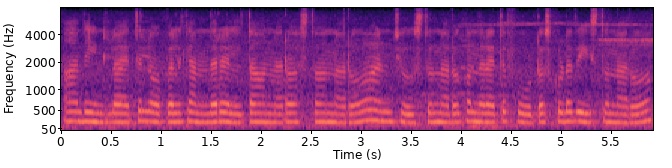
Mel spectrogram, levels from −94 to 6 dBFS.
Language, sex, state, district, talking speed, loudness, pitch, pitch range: Telugu, female, Andhra Pradesh, Srikakulam, 140 wpm, -26 LUFS, 215 Hz, 210-225 Hz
